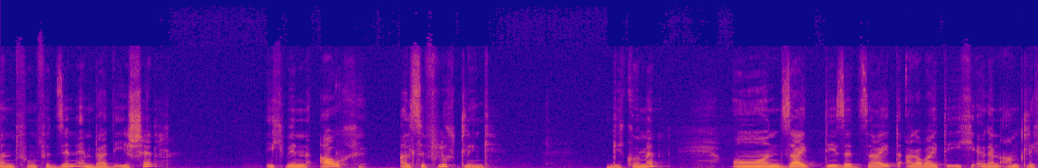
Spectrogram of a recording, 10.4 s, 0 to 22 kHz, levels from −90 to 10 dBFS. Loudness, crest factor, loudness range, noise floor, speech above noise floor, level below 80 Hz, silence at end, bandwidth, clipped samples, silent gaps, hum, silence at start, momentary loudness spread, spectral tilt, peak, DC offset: -23 LUFS; 18 dB; 6 LU; -59 dBFS; 36 dB; -60 dBFS; 0 s; 16 kHz; under 0.1%; none; none; 0 s; 13 LU; -6 dB/octave; -6 dBFS; under 0.1%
